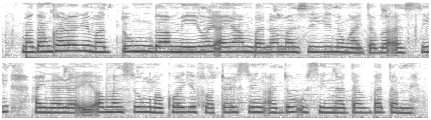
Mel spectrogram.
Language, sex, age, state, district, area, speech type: Manipuri, female, 18-30, Manipur, Churachandpur, urban, read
